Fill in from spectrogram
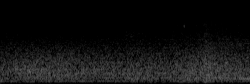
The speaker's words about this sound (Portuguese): Continue caminhando e perceba o som uma a uma, quebrando logo à sua frente, estão as mais belas ondas na imensidão do mar.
